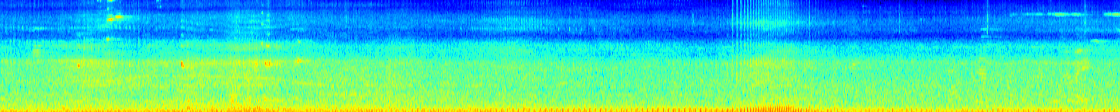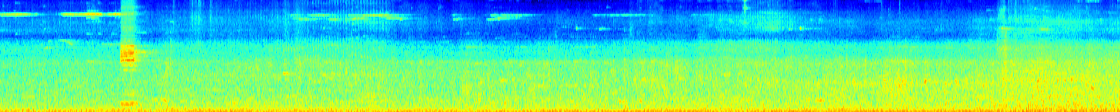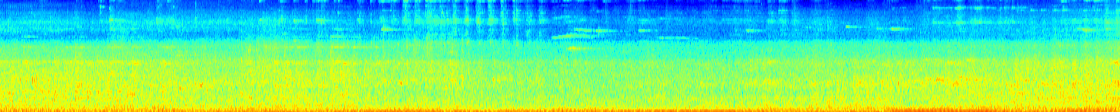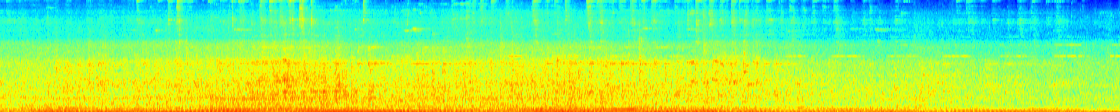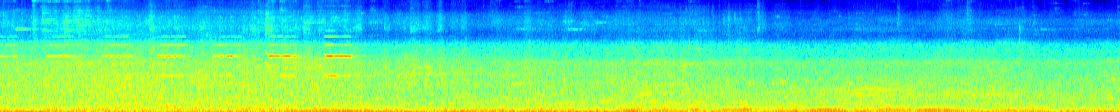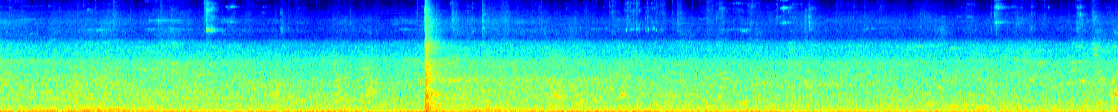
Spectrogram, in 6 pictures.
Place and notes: Walking through the traditional market, Construction noise, Traffic Sound
Kaohsiung City, Taiwan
